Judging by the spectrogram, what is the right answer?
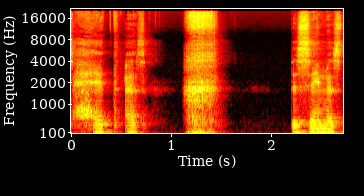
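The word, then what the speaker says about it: חית: the H is sort of swallowed, it's not pronounced. So that can happen. Now, the second letter is het.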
